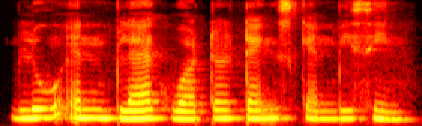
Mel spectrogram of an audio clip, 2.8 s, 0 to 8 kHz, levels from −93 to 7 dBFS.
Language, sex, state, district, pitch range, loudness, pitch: English, female, Assam, Kamrup Metropolitan, 190-200 Hz, -15 LUFS, 195 Hz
